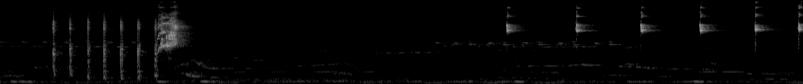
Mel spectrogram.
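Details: Lovebird calling in a lure recording meant to provoke other lovebirds to respond: a quick run of six sharp ticking notes, a harsh burst, then after a pause a series of high clipped notes about every 0.6 seconds.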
